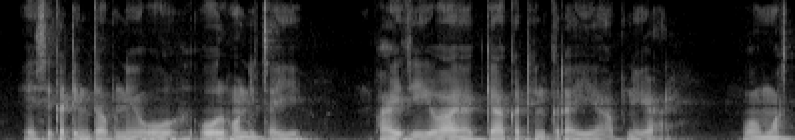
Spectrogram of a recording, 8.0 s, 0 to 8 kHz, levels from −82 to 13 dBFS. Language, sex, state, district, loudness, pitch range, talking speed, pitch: Hindi, male, Bihar, Samastipur, -21 LUFS, 105-115 Hz, 150 wpm, 110 Hz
